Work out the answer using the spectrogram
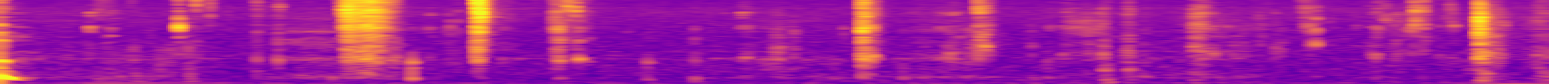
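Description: Close-up mouth sounds of a person chewing instant ramen noodles, with scattered small clicks and a short louder burst of noise about a second and a half in.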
